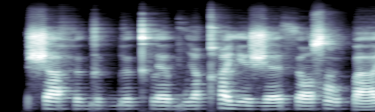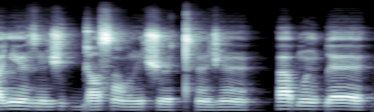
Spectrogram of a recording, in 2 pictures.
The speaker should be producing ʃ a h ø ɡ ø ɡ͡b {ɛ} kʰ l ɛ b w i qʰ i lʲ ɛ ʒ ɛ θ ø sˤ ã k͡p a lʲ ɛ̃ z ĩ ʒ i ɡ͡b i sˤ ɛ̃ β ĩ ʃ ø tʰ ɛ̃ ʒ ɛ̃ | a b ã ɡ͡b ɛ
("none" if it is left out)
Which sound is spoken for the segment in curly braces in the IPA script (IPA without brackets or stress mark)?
ø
